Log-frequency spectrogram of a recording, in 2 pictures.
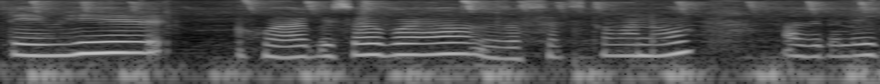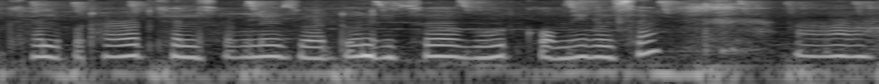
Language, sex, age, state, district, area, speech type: Assamese, female, 18-30, Assam, Dibrugarh, rural, spontaneous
